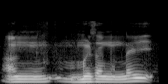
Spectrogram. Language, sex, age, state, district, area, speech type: Bodo, male, 45-60, Assam, Baksa, rural, spontaneous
